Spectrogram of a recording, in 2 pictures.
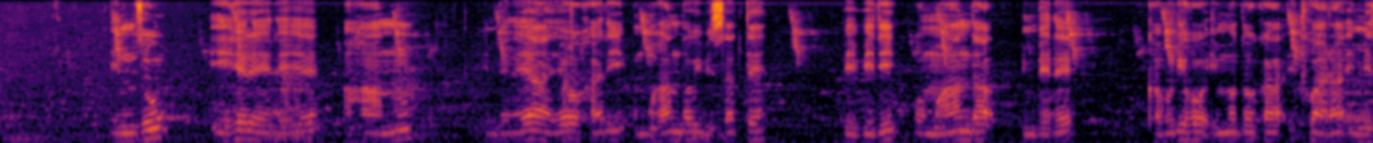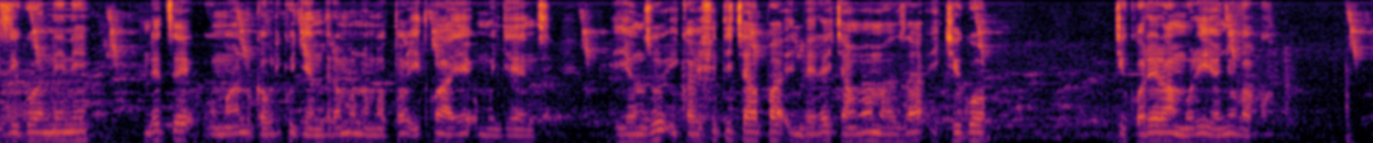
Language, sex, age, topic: Kinyarwanda, male, 18-24, government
